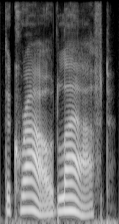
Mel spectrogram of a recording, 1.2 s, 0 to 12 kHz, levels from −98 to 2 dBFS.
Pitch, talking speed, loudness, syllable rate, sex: 180 Hz, 150 wpm, -14 LUFS, 3.9 syllables/s, female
